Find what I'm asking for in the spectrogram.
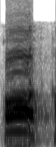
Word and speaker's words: qaf: Remember, kaf should be distinguished from qaf. Qaf is pronounced at the very end of the mouth before the throat, and kaf is just a little bit before.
